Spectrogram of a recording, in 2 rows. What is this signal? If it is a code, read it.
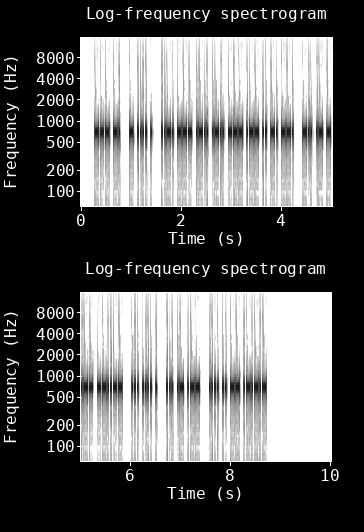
Morse code, heard as a keyed tone, about 46 wpm, 700 Hz. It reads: ON THE FOLLOWING DAY, SHE SAW HIM.
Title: Sentences from Top 1000 Words - Review Part 4 - 45wpm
